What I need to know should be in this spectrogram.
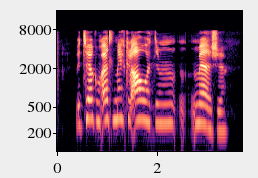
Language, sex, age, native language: Icelandic, female, 11, Icelandic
